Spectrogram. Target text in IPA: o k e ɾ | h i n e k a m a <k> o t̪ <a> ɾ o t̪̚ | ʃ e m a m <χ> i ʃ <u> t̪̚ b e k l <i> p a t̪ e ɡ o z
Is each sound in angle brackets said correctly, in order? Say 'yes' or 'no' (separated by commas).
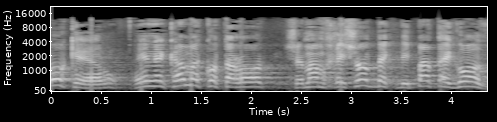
yes, yes, yes, no, yes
